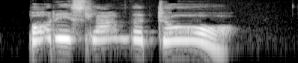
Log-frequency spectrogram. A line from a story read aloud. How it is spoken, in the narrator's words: yelled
